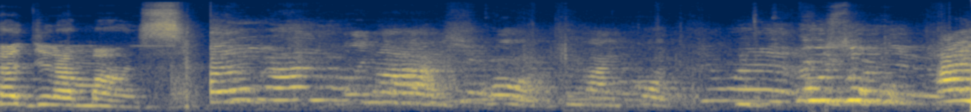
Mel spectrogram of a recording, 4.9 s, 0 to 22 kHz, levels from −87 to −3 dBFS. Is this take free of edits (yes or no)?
no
